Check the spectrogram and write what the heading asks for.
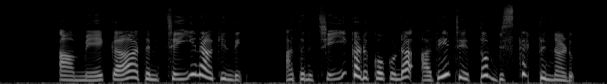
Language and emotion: Telugu, disgusted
